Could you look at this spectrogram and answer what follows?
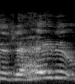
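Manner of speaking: usual speaking voice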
